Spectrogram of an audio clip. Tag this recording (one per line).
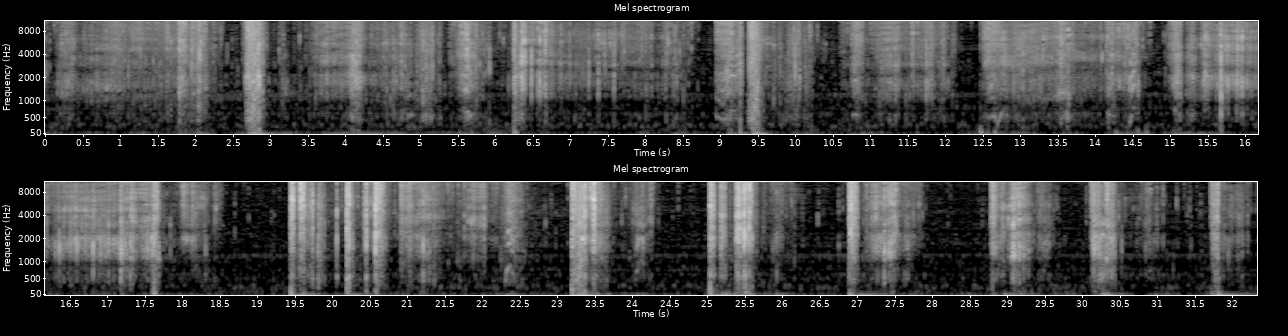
watermelon
gore
kill
horror
knife
stab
